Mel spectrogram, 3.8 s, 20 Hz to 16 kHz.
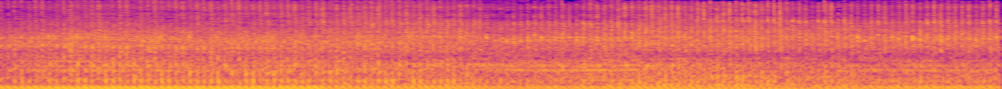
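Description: A 1997 Ford 6640 tractor engine runs steadily in second gear with its original exhaust pipe, a loud, close, continuous diesel drone with a slight dip in load partway through.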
